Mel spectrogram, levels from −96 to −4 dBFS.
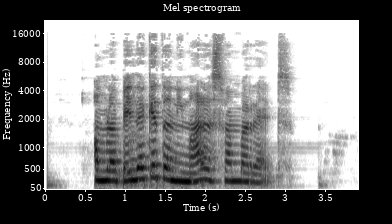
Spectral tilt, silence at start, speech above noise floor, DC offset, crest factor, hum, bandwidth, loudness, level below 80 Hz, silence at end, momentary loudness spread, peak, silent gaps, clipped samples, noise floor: -6 dB/octave; 0.6 s; 44 dB; under 0.1%; 12 dB; none; 15.5 kHz; -12 LUFS; -54 dBFS; 0.95 s; 10 LU; 0 dBFS; none; under 0.1%; -55 dBFS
